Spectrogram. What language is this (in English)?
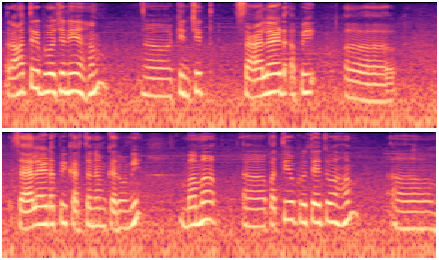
Sanskrit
